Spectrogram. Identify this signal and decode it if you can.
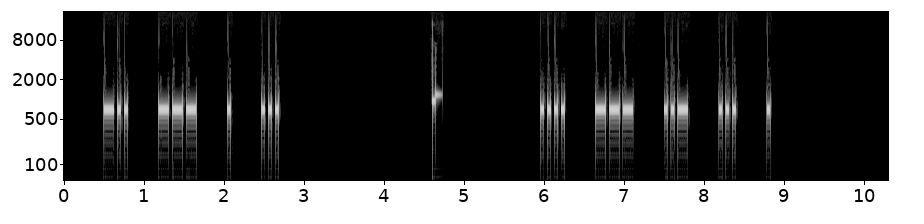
Morse code, heard as a keyed tone, about 28 wpm, spaced as for 16 wpm, 690 Hz. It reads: DOES HOUSE
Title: 3x Character Spacing - Top 500 Words - 28wpm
